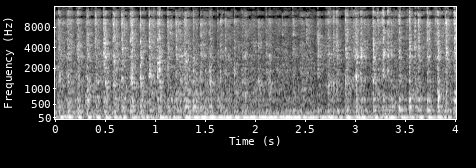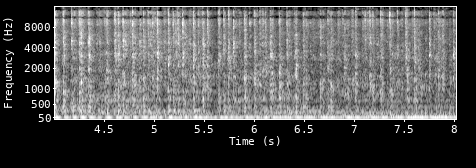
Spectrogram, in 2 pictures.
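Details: Freshly built 500ci big-block Mopar in a 1969 Barracuda, first start in the car: idle set around 1100 rpm, steady uneven big-cam pulse, smooth, no knocks or ticks; normal idle.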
